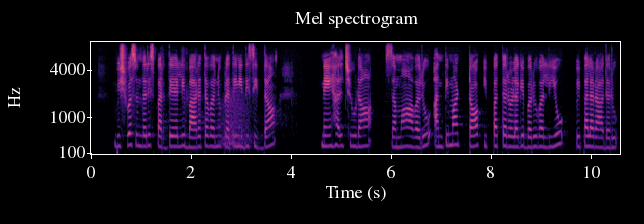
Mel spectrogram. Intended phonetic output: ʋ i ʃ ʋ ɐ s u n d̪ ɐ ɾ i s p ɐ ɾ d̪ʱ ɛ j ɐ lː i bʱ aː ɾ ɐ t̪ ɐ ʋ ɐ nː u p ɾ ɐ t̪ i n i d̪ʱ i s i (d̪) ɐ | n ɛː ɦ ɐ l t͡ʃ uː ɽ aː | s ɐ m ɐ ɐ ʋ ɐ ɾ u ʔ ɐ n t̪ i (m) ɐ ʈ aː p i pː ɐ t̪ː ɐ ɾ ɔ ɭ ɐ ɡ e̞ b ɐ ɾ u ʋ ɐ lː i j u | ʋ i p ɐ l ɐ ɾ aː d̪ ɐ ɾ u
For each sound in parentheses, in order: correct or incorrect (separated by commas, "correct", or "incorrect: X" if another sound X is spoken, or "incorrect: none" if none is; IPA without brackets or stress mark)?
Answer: incorrect: d̪ː, correct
